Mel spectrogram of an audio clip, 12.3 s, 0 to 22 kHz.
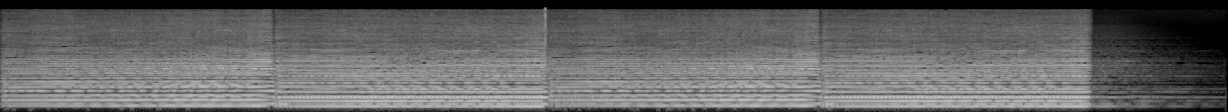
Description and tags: cellos two chords 88 bpm
Two cellos playing two chords twice. Try 88 or 87 bpm. - PS. Uuups, I left a clip there in the middle! Uploaded the wrong file, actually. So only half of it is usable, sorry.
cello, music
